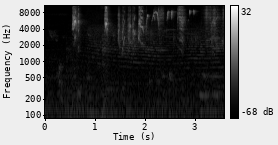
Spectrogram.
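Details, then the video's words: Lure recording of a Sumatran leafbird singing in an agitated state to get birds singing fast: two sharp high notes, then a quieter, varied run of twittering, slurred and looping high phrases. "pancingan sogok ontong atau SOGON biar cepat bunyi"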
